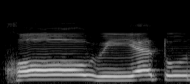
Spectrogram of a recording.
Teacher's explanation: قریۃ وہی خاویۃ، وہی خاویۃ، خاویۃ، یا کو لمبا نہیں کرنا اور واو کو جب ادا کرنا ہے ہونٹوں کو گول کرنا ہے، خا کو موٹا پڑھنا ہے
